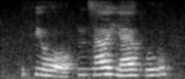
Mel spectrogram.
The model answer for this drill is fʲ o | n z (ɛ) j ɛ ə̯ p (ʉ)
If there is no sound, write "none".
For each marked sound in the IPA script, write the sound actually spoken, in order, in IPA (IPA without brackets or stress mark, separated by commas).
ɜ, u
